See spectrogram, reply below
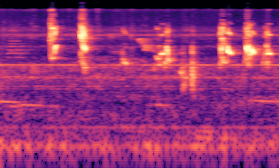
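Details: Budgerigars answering one another with quick, high chirps and squeaks in small clusters, a brief lower warbled note in the middle, over a quiet steady background hum.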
